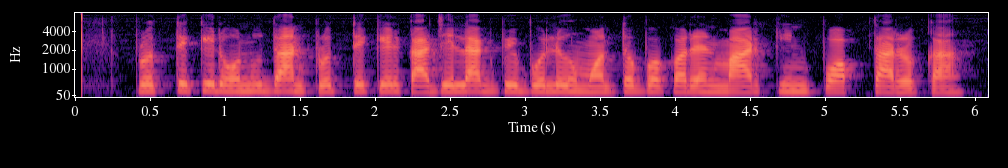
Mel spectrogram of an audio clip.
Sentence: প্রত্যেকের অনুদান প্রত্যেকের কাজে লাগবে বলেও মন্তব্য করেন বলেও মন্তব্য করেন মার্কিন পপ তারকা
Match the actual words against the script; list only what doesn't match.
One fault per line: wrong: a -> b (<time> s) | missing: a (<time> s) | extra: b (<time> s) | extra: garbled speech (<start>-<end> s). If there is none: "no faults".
missing: বলেও মন্তব্য করেন (4.3 s)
